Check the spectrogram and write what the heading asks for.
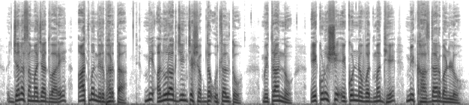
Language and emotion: Marathi, neutral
